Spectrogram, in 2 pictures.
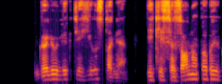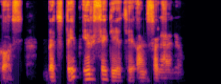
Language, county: Lithuanian, Kaunas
